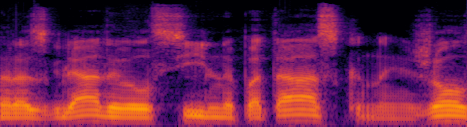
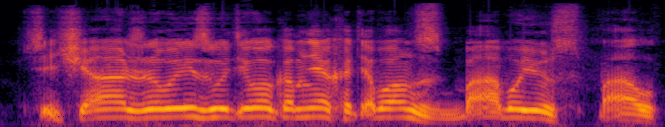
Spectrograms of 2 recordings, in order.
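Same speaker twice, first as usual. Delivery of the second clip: haughty rebuke climbing in pitch; imperious drunk prince, berating; 5 semitones higher than usual. Acted. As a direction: scold an underling, then demand obedience.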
